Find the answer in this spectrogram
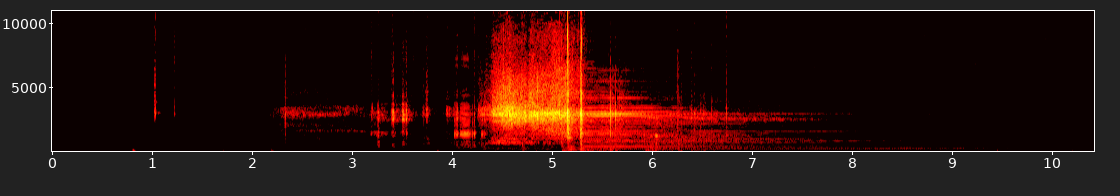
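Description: Strings of a Taylor electric guitar brushed and handled by hand: a scrape and rustle over the strings, then the strings ringing together and slowly dying away over about four seconds.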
